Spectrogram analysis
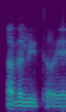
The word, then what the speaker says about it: Avelito: yeah, and again, how do you pronounce? Is Abel, but then it's Abelito. Avelito, yeah.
